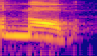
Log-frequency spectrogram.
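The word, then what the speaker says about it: knob: नॉब बद्दल महत्त्वाची गोष्ट के एन ओ डब्ल्यू असं स्पेलिंग असलं तरी आपण उच्चार करतोय एन पासून म्हणजे न पासून नॉब म्हणतोय के चा उच्चार होत नाही याच्यातला हा के तो सायलेंट आहे केस सायलेंट आहे मग टर्न ऑन द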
